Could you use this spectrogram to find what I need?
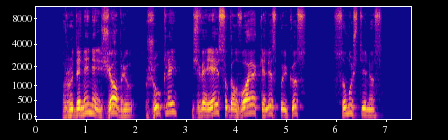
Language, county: Lithuanian, Vilnius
